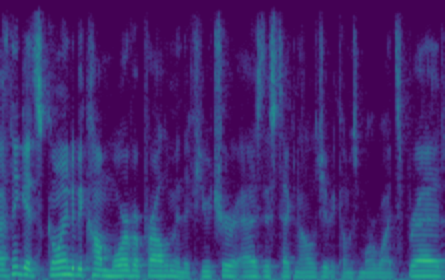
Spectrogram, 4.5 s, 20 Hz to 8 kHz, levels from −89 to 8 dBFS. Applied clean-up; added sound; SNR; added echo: none; none; none; none.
